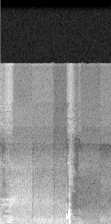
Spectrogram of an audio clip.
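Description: Faint background hiss with one brief click about one and a half seconds in, after which the sound cuts out to silence.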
